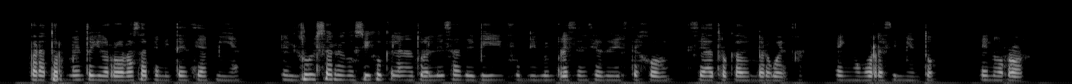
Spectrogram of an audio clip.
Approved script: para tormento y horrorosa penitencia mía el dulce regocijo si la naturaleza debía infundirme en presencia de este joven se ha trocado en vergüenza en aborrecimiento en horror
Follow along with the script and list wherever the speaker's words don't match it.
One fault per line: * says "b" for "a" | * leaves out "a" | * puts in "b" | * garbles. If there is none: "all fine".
* says "que" for "si"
